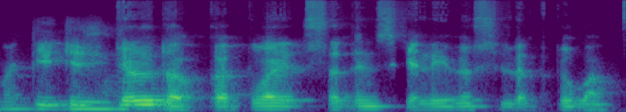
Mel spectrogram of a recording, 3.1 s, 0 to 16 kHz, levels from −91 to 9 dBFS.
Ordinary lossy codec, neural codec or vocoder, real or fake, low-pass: Opus, 16 kbps; codec, 44.1 kHz, 2.6 kbps, SNAC; fake; 14.4 kHz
